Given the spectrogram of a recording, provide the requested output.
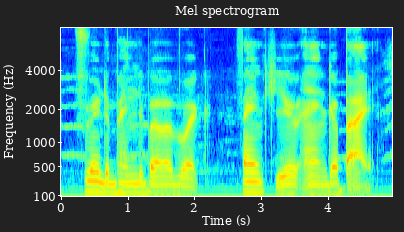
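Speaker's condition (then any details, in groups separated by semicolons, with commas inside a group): Cerebral palsy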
